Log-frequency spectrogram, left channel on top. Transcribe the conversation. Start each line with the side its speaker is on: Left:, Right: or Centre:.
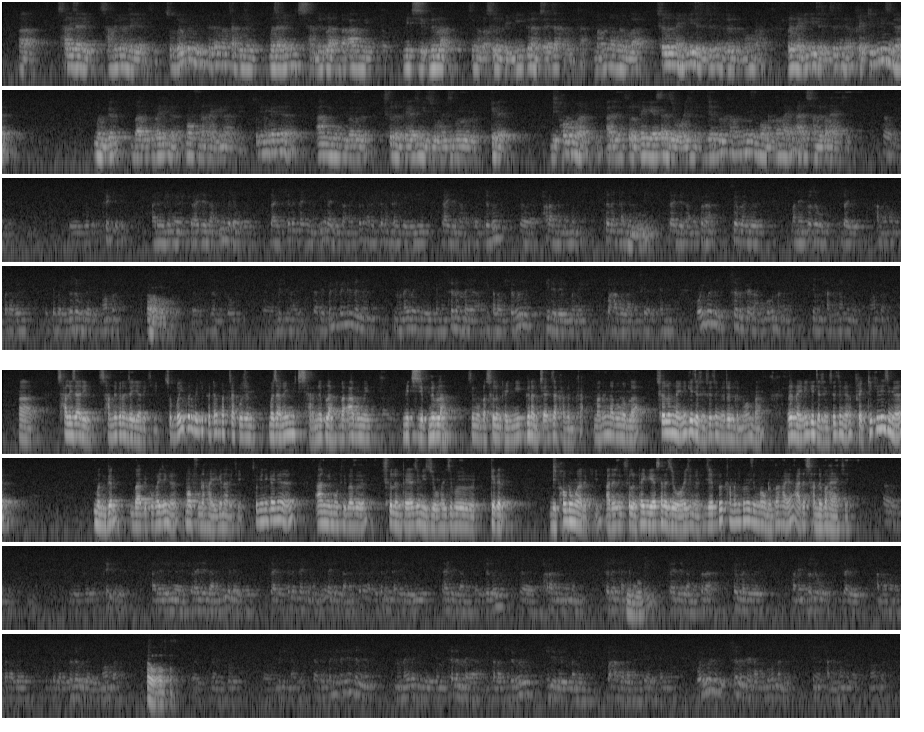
Right: ओ सालिजारि साननो गोनां जायो आरोखि स' बैफोरबायदि
Left: औ नंगौ
Right: खोथा बाथ्राखौ जों मोजाङै मिथिसारनोब्ला बा आबुङै
Left: औ
Right: मिथिजोबनोब्ला जोङो
Left: औ
Right: अब्ला
Left: नंगौ
Right: सोलोंथाइनि गोनांथिया जाखागोनखा मानो होनना बुङोब्ला
Left: औ
Right: सोलोंनायनि गेजेरजोंसो जोङो रोंगोन नङा होनोमबा? रोंनायनि
Left: औ नंगौ
Right: गेजेरजोंसो जोङो प्रेक प्रेक्टिकेलि जोङो ओ मोनगोन बा बेखौहाय
Left: औ
Right: जोङो मावफुंनो हायो। हाहैगोन आरोखि। स' बिनिखायनो
Left: औ
Right: आंनि मथेबाबो सोलोंथाइया
Left: औ
Right: जोंनि जिउआवहाय जोब बोद गेदेर बिफाव
Left: औ
Right: दङ आरोखि आरो जों सोलोंथाइ
Left: औ
Right: गैया सारा जिउआवहाय जोङो जेबो खामानिखौनो जों मावनोबो हाया आरो साननोबो हाया। <unintelligible>
Left: औ नंगौ नोंथां बेयो जोबोद सैथो। आरो जोङो रायजो जानायनि बेलायावबो जाय सोलोंथाइ गोनांनि रायजो जानायफोर आरो सोलोंथाइ गैयैनि रायजो जानायफोर जोबोद फाराग नुनो मोनो। सोलोंथाइ गोनांनि
Right: नंगौ।
Left: रायजो जो जानायफोरा जेब्लायबो माने गोजौ जायो साननाय हनायफोराबो एखेबारे गोजौ जायो नङा होमबा।
Right: औ औ औ।
Left: औ जों बेखौ ओ मिथिनो हायो दा बेफोरनिफ्रायनो जोङो नुनाय बायदियै बेखायनो सोलोंथाइया आथिखालाव जोबोद गिदिर। बै माने बाहागो लादोंसै आरो बेखायनो बयबो जों सोलोंथाइ लानांगौ होननानै जोङो साननो नांगोन आरो नङा होमबा।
